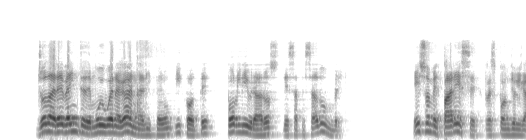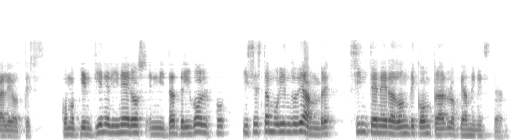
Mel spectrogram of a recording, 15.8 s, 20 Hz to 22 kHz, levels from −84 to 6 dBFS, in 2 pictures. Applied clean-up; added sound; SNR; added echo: neural mask model DeepFilterNet 3.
